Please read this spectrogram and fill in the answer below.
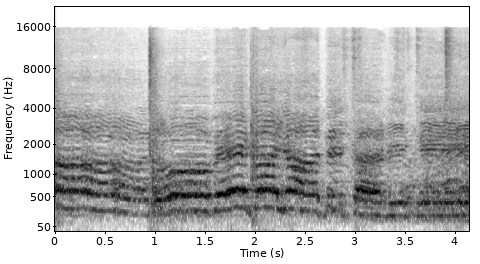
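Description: Men's voices chanting a noha (Shia lament) together, held and gliding lines, with sharp chest-beating (matam) slaps, two of them clear at the start and about a second in.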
